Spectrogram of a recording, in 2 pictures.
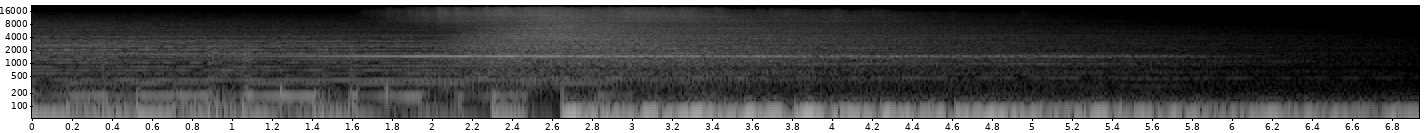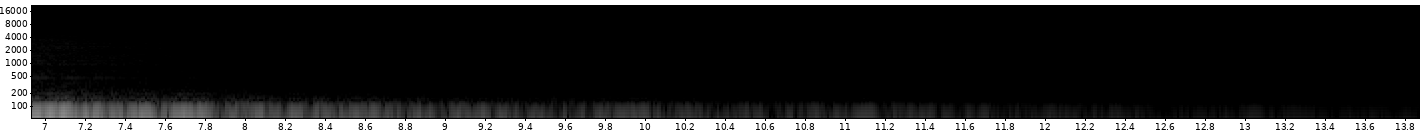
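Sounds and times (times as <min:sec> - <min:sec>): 
subtle dark in-game ambient soundscape: 0:00.0 - 0:07.1.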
